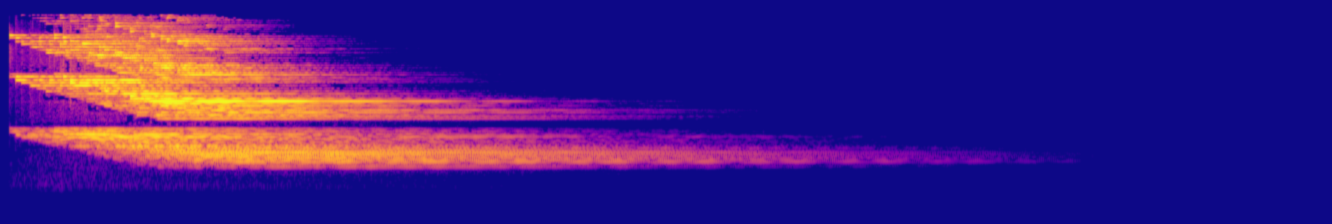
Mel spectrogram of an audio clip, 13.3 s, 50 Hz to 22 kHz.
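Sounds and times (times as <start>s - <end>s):
wind chimes with reverb: 0.1s - 7.1s.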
